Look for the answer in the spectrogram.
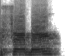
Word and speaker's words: Ferber: Fortunately for me, Ferber, Dr. Ferber, rhymes with Gerber.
